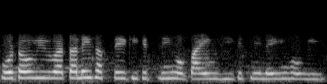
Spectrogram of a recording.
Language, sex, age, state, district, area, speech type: Hindi, female, 18-30, Madhya Pradesh, Hoshangabad, rural, conversation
